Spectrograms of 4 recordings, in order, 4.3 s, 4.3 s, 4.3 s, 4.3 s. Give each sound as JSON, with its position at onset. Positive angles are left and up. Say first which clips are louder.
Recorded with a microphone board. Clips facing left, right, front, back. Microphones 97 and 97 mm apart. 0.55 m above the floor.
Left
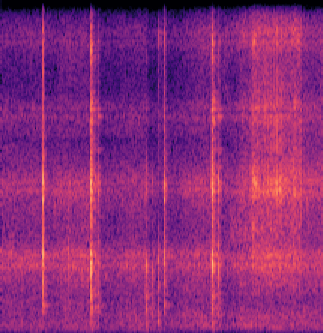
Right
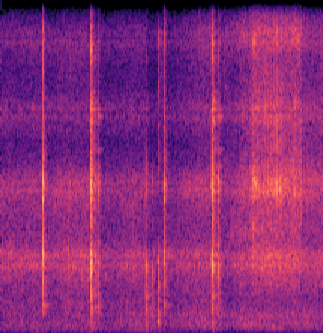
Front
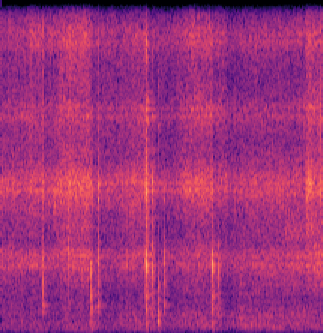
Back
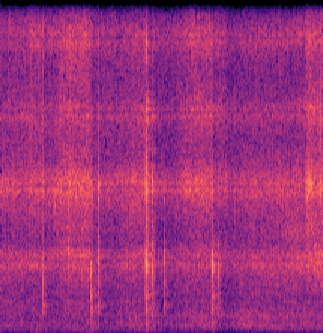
{"t": 2.1, "sound": "tapping", "louder": "right 2 dB, front 7 dB", "azimuth_deg": -20}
